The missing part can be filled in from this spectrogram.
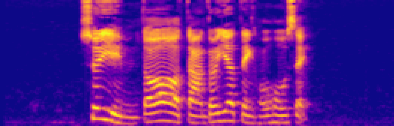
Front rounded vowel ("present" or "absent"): absent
